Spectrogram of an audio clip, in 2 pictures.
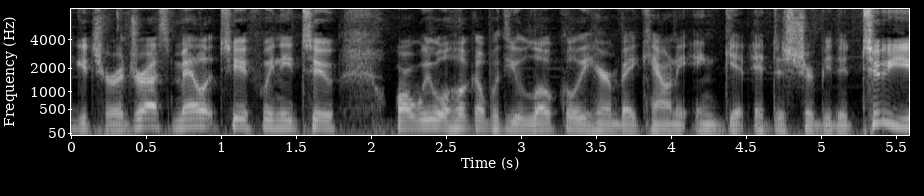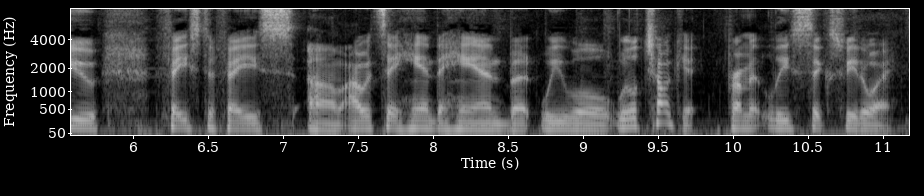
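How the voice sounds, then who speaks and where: A man's voice: on the low side, darkish tone. A man hosting a casual talk show, joking and bantering with his guests. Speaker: show host. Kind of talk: casual chat.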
